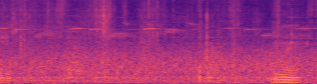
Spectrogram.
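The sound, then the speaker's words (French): Domestic sheep greet a person approaching them: one sheep bleats close by near the end, a short wavering call over a steady background of rustling and soft hoof-like shuffling, with a fainter call at the very start. “dès qu'on approche un peu de près, euh, euh, elles disent bonjour, bah, à leur façon. c'est des, moutons, domestiqués, moutons domestiqués, c'est pas des moutons sauvages.”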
